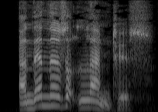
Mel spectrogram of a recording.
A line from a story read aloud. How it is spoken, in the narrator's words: said Adam loudly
